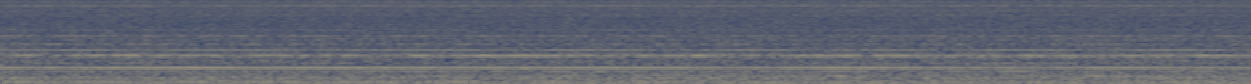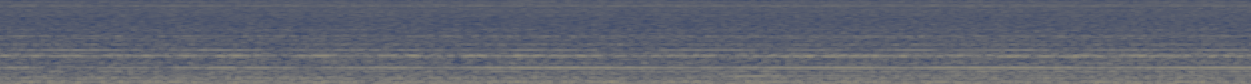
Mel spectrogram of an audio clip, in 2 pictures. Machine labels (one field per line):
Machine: fan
